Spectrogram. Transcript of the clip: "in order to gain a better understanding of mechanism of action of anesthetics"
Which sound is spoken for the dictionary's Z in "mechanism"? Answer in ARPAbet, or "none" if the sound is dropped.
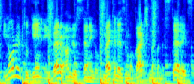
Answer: Z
